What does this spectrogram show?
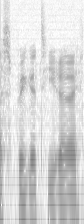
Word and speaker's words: Sprigatito: How do you pronounce the cat one? Sprigatito? Yeah, Sprigatito.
